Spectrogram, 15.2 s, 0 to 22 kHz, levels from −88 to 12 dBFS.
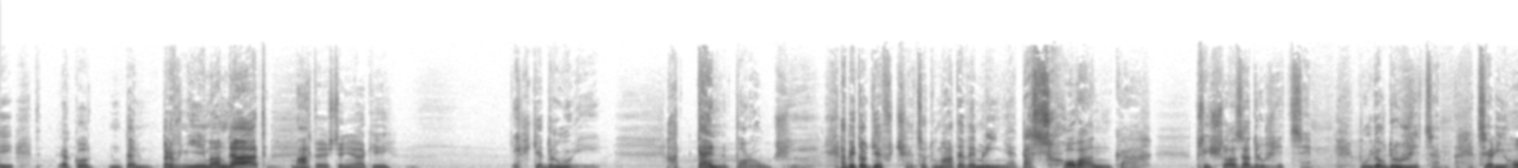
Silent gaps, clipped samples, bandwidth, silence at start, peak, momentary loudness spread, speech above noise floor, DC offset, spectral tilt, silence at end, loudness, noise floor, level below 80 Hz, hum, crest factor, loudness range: none; under 0.1%; 16.5 kHz; 0 s; -2 dBFS; 18 LU; 40 dB; under 0.1%; -4.5 dB/octave; 0 s; -22 LUFS; -63 dBFS; -58 dBFS; none; 22 dB; 9 LU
